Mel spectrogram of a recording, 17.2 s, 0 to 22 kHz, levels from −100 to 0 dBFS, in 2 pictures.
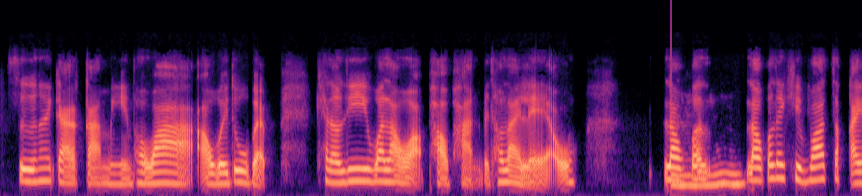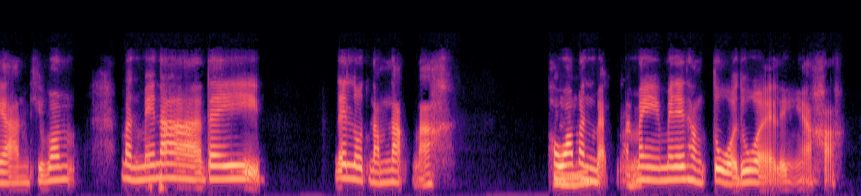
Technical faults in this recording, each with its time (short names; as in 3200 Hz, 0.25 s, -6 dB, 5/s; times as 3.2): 6.71 pop -5 dBFS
